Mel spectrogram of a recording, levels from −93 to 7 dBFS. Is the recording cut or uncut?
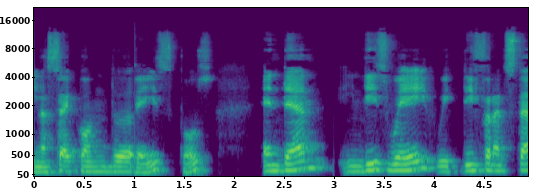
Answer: cut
